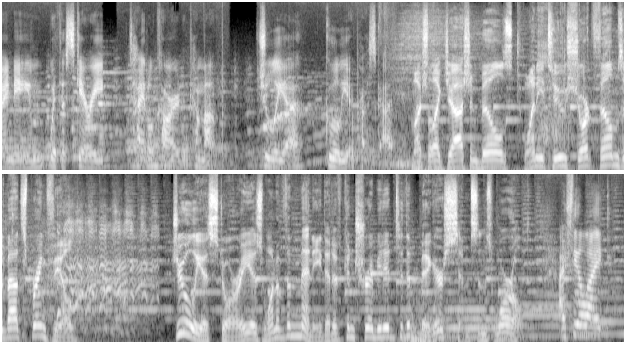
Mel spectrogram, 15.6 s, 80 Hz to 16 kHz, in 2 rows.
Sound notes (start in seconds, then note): 8.3 both laughing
